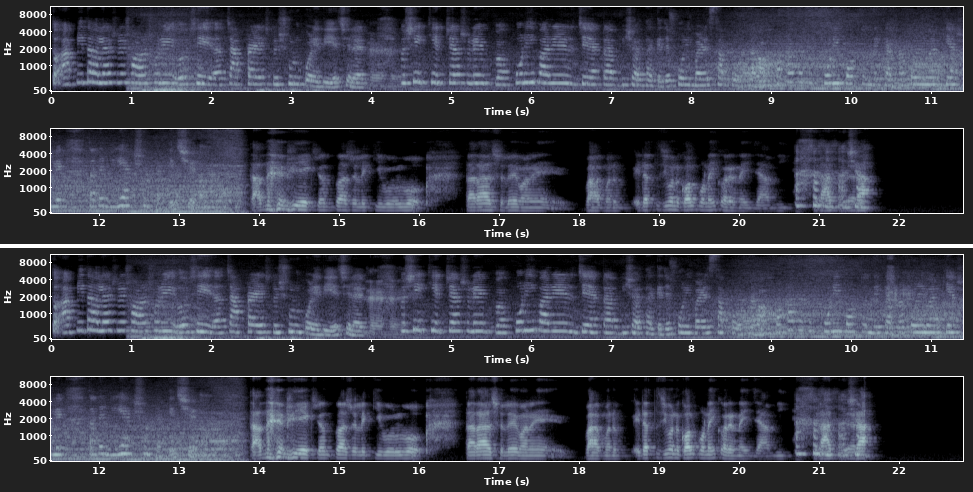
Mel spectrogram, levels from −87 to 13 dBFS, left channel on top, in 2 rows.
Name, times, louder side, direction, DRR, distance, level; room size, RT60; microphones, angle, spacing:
voice 1, 0.0-13.4 20.7-21.6, right 1 dB, ahead, 0 dB, 3.0 m, -26 dB
sound 1, 0.9-13.8, left 1 dB, 20° left, 3.5 m, -32 dB
voice 2, 3.9-4.4 10.4-11.0 13.9-17.8 18.1-20.6 20.9-21.6, right 4 dB, 85° right, 10 dB, 1.1 m, -26 dB
10.5 x 6.4 x 2.4 m, 0.23 s
head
